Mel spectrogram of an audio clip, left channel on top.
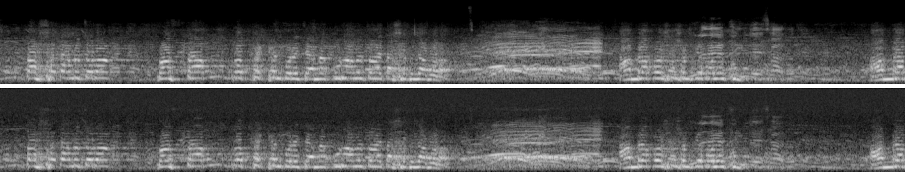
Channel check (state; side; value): noise; right; hiss, 25 dB below the sound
